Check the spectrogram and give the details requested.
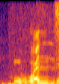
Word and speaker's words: Wednesday: This is one of those English words where a bunch of the words don't actually come up, or a bunch of the letters don't come up. You don't pronounce most of that stuff.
